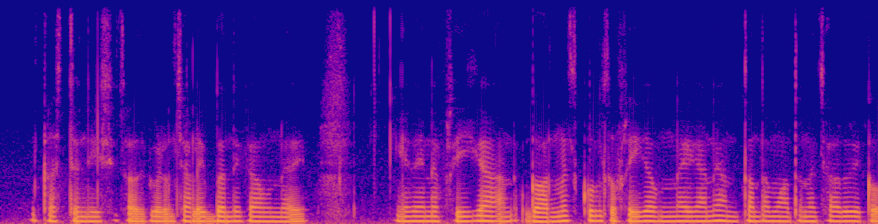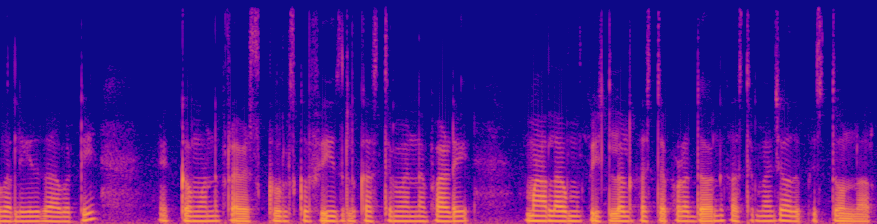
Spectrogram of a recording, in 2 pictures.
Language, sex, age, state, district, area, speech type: Telugu, female, 30-45, Telangana, Hanamkonda, rural, spontaneous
